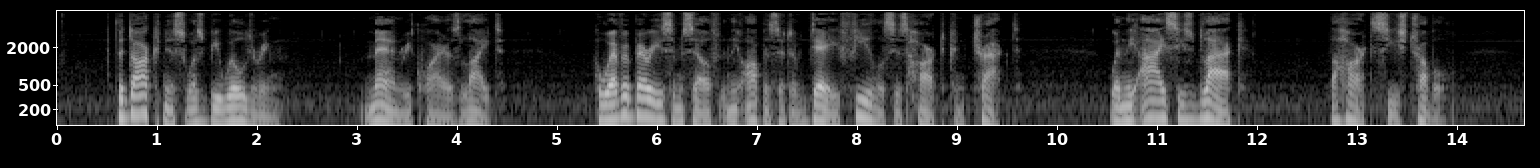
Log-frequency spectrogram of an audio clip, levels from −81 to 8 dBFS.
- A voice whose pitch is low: Yes, low, 105 Hz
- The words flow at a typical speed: No, slow, 115 wpm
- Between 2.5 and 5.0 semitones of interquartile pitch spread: No, wide, 5.6 semitones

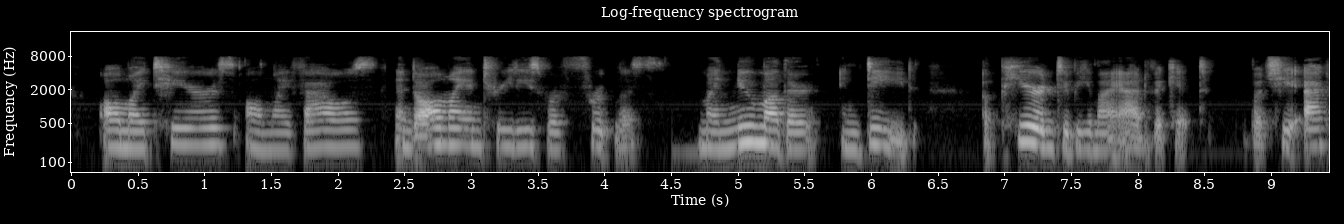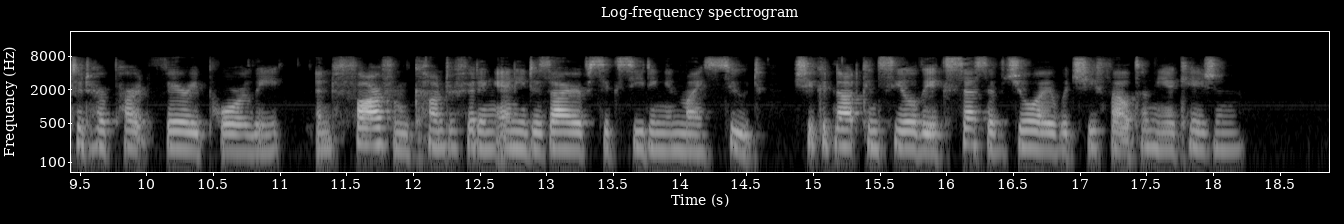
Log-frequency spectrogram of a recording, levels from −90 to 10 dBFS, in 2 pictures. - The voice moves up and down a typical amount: No, narrow, 2.0 semitones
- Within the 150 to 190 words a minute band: Yes, average, 165 wpm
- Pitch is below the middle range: No, medium, 180 Hz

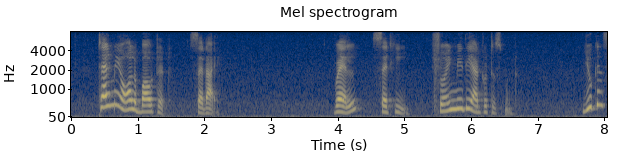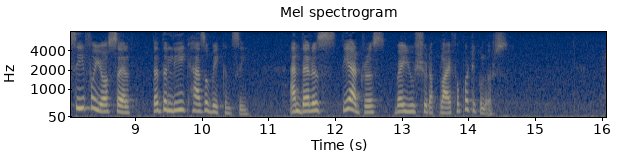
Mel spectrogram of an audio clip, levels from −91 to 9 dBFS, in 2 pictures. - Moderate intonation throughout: No, wide, 5.7 semitones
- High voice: Yes, high, 235 Hz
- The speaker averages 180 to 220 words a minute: No, slow, 135 wpm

